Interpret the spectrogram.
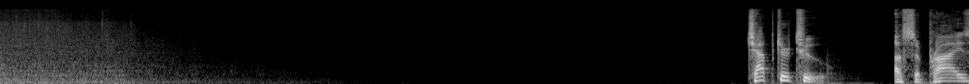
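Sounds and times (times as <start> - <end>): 
steady rain falling: 0.0 - 2.6
speech: 7.5 - 8.3, 9.0 - 9.6.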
